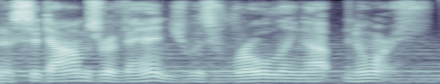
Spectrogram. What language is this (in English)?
English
